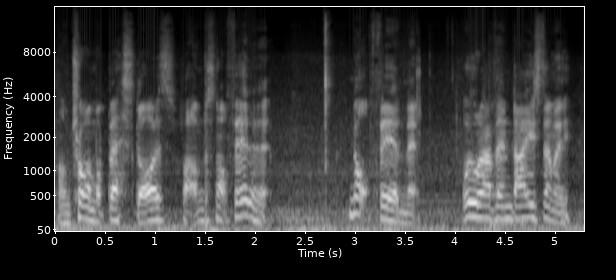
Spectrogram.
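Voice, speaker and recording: Man, thirties, lorry driver vlogging, lively up-and-down voice, loud engine rumble behind. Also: brisk. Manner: chatty, talks to himself and viewers, sometimes weary. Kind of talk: casual vlog chat while driving. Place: cab of a hook-loader lorry, driving. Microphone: dashboard camera mic. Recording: loud engine and road noise. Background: lorry engine and traffic.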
